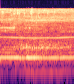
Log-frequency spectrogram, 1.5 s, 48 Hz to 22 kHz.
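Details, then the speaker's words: GTR1400 motorcycle electric fuel pump on bench test, fully submerged: steady high-pitched whine with no surging or stutter; pump running and moving fuel normally. "Yeah, it's it's pumping."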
